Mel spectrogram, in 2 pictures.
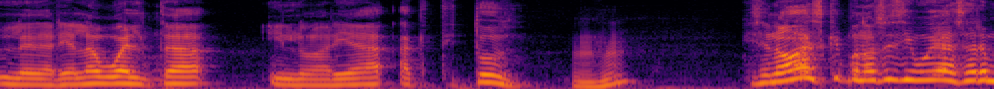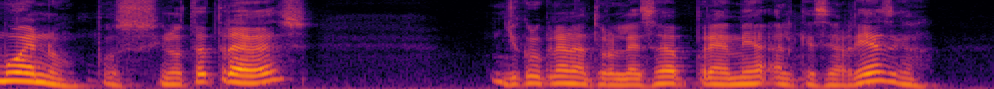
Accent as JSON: {"language": "Spanish", "country": "Mexico", "said": "que soy mexicano"}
